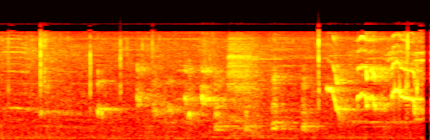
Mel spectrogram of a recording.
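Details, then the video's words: Black Labrador Retriever puppies, females: scattered short yips, then a burst of high, sweeping whines that slide downward, overlapping near the end of the stretch. "Cachorros Labradores Negros"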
